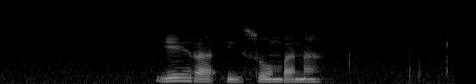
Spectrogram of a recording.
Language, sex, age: Venda, male, 27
